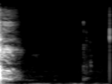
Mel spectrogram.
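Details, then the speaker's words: A single brief, forceful cough close to a throat clear, then quiet, from a heavily addicted young female smoker with a cough and cold of recent days, shivering while smoking. "so I'm sitting here shivering but I need my cigarette I've um had a cough these past few"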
